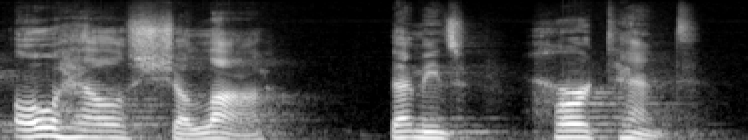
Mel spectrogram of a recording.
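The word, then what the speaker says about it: אהל: Ohel. Right? Like, oh, hell. Right? Oh, hell.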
